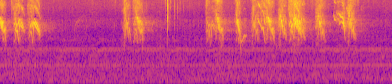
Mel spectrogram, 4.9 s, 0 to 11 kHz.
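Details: Sparrows approaching to be fed on 5 December 2021, heard on the way out: loud, close, rapid bursts of high chirping, several birds overlapping, with a faint steady tone in the background.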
